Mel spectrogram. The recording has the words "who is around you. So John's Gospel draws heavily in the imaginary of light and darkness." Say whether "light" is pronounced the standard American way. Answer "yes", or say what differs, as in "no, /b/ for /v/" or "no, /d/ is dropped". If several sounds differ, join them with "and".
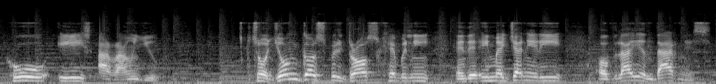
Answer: no, /t/ is dropped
